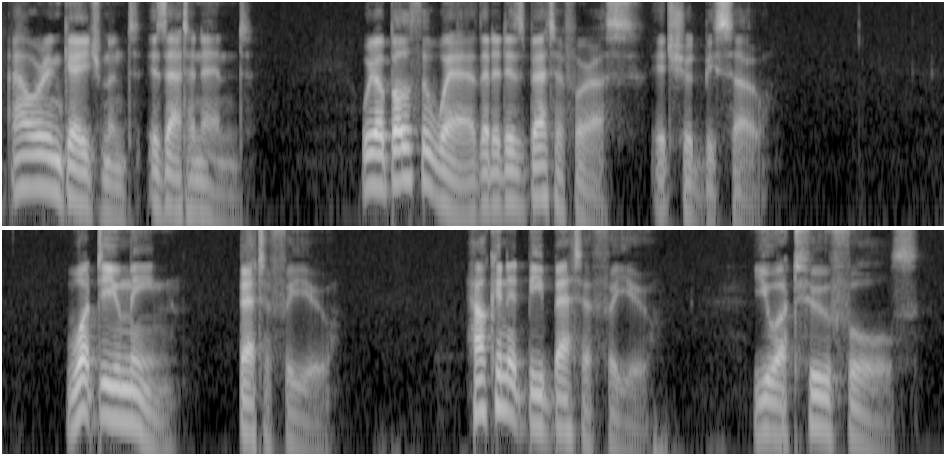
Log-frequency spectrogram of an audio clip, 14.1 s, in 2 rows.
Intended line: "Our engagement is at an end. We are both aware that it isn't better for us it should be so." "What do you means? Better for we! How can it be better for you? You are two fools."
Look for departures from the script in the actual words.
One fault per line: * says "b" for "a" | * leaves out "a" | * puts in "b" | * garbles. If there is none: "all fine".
* says "is" for "isn't"
* says "mean" for "means"
* says "you" for "we"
